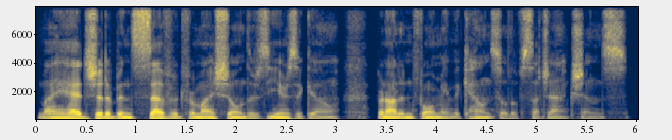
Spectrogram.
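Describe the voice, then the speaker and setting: A man's voice: low-pitched, moderate pace, no echo, studio quality. A man playing a devoted, teasing royal advisor in a romantic ASMR roleplay, speaking in a formal, courtly way. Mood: fond, playful.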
